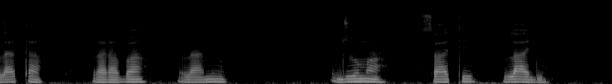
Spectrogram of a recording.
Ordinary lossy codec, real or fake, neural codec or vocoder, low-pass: MP3, 48 kbps; fake; codec, 24 kHz, 3.1 kbps, DualCodec; 10.8 kHz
